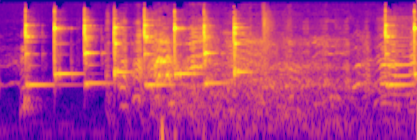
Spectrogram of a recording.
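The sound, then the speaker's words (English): A phone's default ringtone, the one set on its owner's own phone, plays a quick, bright melody of plinking, xylophone-like notes in a repeating rhythmic pattern, each note ringing briefly with a metallic shimmer before the next one strikes. “we're going to hear what you're rocking with in your real life when someone calls you on the phone”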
